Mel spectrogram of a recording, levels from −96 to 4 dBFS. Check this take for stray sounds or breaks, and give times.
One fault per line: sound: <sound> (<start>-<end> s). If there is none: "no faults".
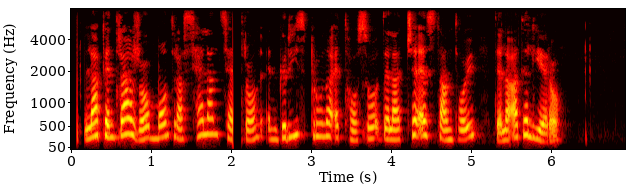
sound: dropout (2.0-2.1 s)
